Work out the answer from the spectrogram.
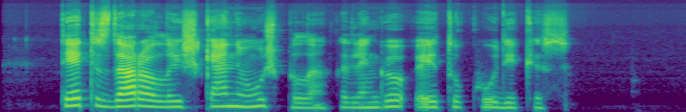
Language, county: Lithuanian, Vilnius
